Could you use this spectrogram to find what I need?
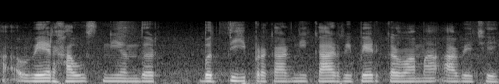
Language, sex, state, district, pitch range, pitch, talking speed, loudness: Gujarati, male, Gujarat, Gandhinagar, 140-145 Hz, 140 Hz, 120 wpm, -18 LUFS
